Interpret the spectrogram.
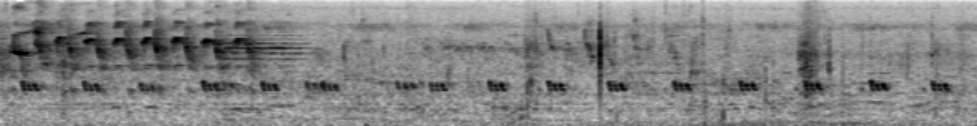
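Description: Birds calling: one gives a short call two to three times a second throughout, while another sings a quick, higher run of repeated notes over it for the first three seconds.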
